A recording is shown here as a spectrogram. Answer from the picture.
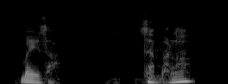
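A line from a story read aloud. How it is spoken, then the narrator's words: Low voice. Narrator (Chinese): 完颜康低声地说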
